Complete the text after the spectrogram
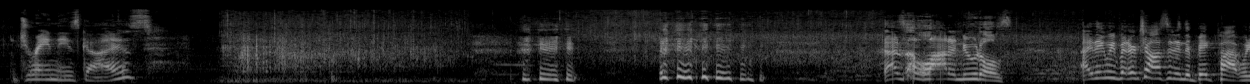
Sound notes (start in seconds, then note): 5.1 Rachel giggling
